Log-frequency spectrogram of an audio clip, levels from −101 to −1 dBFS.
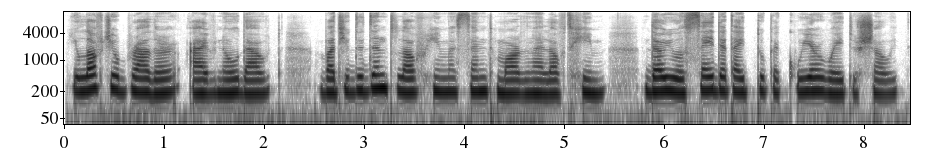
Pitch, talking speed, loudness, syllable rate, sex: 195 Hz, 220 wpm, -18 LUFS, 4.8 syllables/s, female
